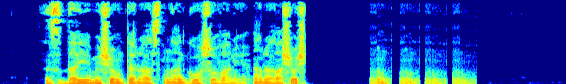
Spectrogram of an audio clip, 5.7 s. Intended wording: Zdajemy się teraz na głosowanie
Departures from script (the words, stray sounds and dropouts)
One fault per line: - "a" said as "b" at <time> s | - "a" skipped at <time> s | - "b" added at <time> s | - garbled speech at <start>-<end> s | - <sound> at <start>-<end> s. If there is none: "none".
- garbled speech at 2.5-3.1 s
- laugh at 3.7-4.8 s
